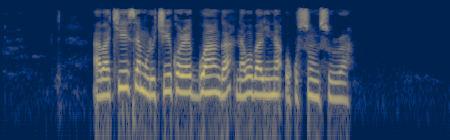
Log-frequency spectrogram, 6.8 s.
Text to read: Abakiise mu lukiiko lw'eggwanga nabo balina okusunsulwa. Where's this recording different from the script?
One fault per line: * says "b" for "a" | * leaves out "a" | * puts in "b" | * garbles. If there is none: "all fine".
all fine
